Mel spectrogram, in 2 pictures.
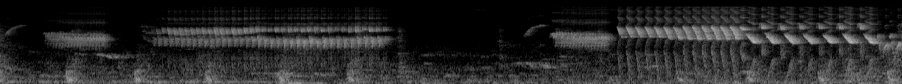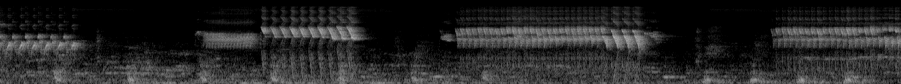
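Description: Domestic canary singing a long song of rapid trills, in phrases of one to three seconds with short pauses between. The loudest, fastest rolling trills come in the middle and step down in pitch from one trill to the next.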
